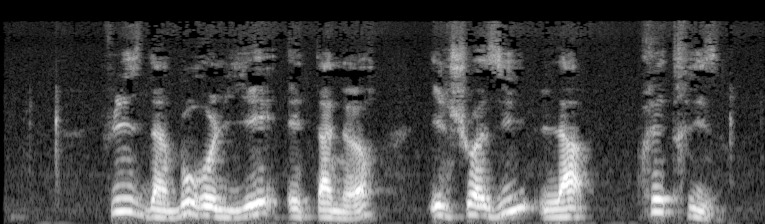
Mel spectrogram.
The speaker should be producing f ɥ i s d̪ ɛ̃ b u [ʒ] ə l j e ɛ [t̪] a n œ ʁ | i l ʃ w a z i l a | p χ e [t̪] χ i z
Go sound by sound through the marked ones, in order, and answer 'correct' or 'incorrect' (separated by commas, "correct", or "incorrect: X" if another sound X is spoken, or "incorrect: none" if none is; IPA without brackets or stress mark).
incorrect: ʁ, correct, correct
